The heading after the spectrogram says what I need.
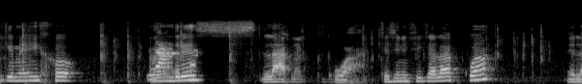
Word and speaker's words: acqua: Acuérdense que las QU, la QU suena Q, o sea, suena así, Q. La C con la Q es lo mismo que tener una doble C. Entonces yo digo aqua, lacqua, paro. Digo a, paro, qua, aqua.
